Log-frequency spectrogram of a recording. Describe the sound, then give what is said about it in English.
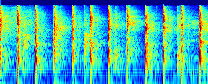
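Steady applause from a single pair of hands: about a dozen crisp, sharp claps at an even, brisk pace, with no voices underneath. “Round of applause for Manscaped being the presenting sponsor of the You Should Know Podcast.”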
